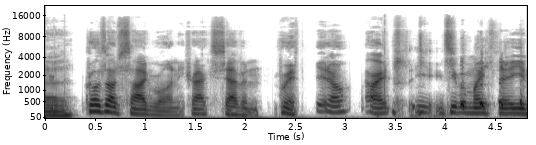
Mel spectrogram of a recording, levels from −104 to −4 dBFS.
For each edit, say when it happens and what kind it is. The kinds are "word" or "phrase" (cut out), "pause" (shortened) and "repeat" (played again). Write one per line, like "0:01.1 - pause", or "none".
0:01.4 - word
